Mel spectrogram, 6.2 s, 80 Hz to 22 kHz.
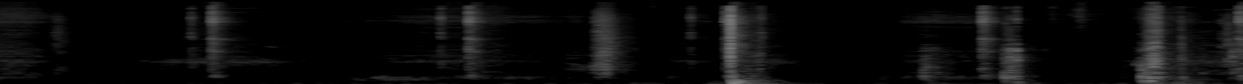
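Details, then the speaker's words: Gallagher M600 electric fence charger under repair, tested before the correct capacitor is fitted and without a load tester: crisp, strong snaps about once a second; the spark looks healthy. "Pretty healthy spark too."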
